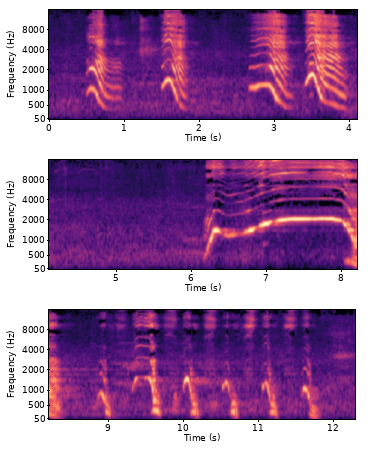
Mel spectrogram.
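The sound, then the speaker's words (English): Soft elk cow calls blown on an OTC game call: four short, descending mews, then a long drawn-out whine falling at the end, followed by a quick run of chirpy mews, clear with no talking. “Like our OTC here, I'll blow a little bit. It's going to be a real soft cow call.”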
